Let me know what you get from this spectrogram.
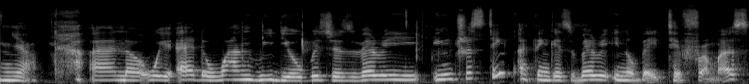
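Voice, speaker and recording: A woman at medium pitch, fairly slow pace and very even loudness, with fairly even intonation and noticeable background noise. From China. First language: Chinese. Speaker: cooking channel host. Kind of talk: casual chat. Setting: on holiday trip in Denmark. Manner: halting, many fillers.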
